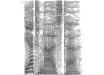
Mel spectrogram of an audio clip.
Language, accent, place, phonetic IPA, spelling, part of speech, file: German, Germany, Berlin, [ˈeːɐ̯tˌnaːəstɐ], erdnahester, adjective, De-erdnahester.ogg
- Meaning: inflection of erdnah: 1. strong/mixed nominative masculine singular superlative degree 2. strong genitive/dative feminine singular superlative degree 3. strong genitive plural superlative degree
